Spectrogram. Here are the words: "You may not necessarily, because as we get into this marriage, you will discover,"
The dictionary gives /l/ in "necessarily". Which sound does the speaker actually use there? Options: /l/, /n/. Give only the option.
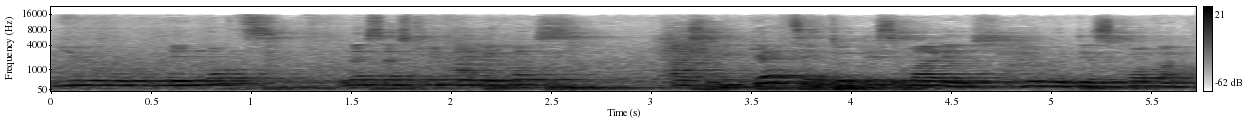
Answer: /n/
